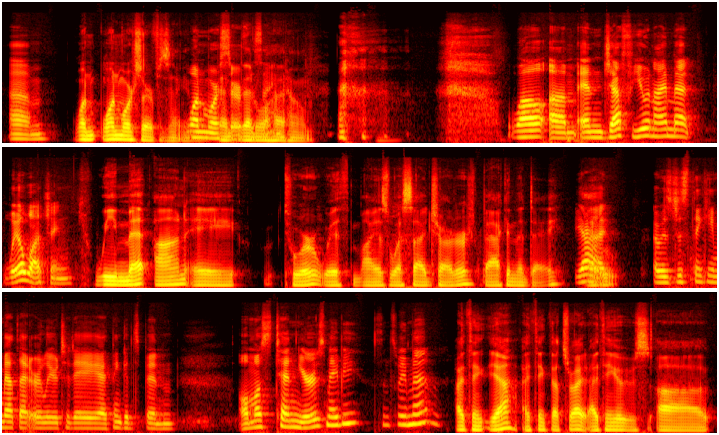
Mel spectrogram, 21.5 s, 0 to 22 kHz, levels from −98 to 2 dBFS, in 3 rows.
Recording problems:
none

